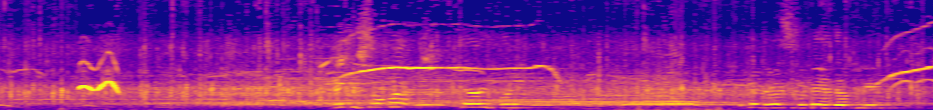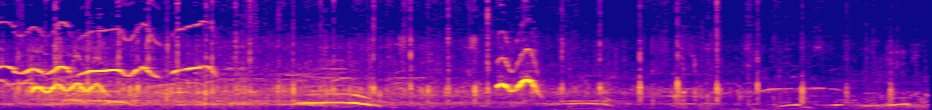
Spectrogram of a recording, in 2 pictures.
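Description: People in a crowd whistle loudly.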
